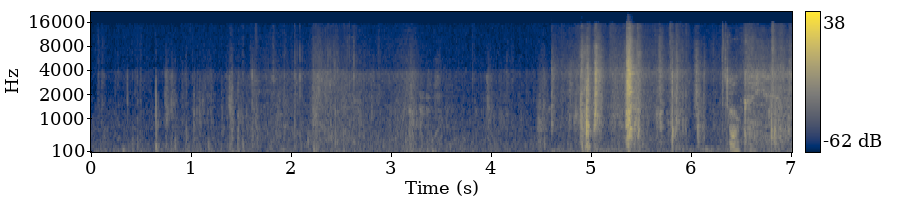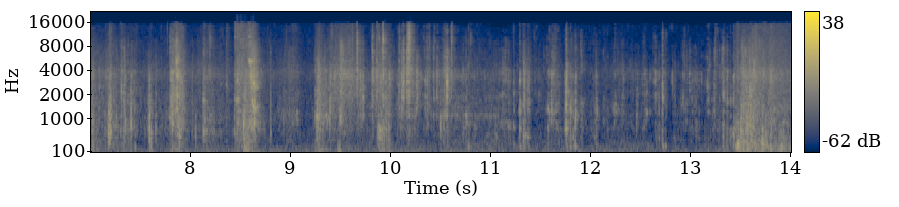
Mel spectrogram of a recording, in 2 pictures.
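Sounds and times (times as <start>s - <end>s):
sharp crunches: 7.0s - 12.3s.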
